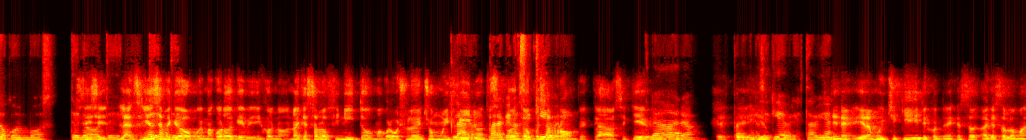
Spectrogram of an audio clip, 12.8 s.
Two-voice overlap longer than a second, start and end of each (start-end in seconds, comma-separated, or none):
0.9-2.4, 5.6-7.3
